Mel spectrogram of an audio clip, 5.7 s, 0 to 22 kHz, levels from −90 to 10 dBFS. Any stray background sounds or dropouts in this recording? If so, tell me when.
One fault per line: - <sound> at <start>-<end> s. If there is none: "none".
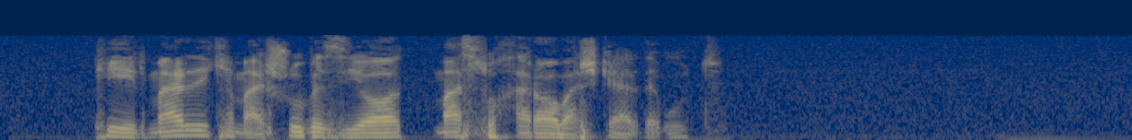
none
